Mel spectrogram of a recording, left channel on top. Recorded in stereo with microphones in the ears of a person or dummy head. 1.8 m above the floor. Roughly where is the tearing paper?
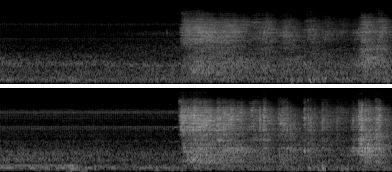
Right.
